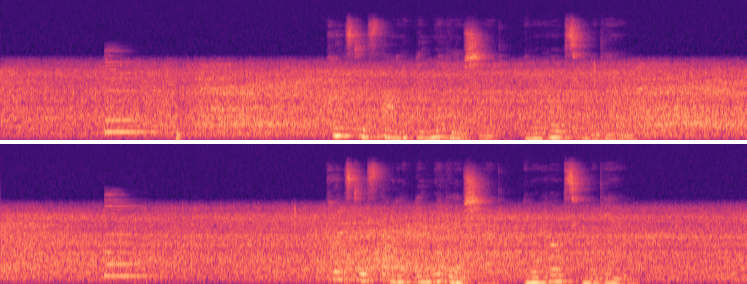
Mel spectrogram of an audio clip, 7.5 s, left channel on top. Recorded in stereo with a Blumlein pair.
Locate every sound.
1.0 s a piano: 5° right, 0.8 m
3.2 s a woman speaking: 55° right, 1.6 m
